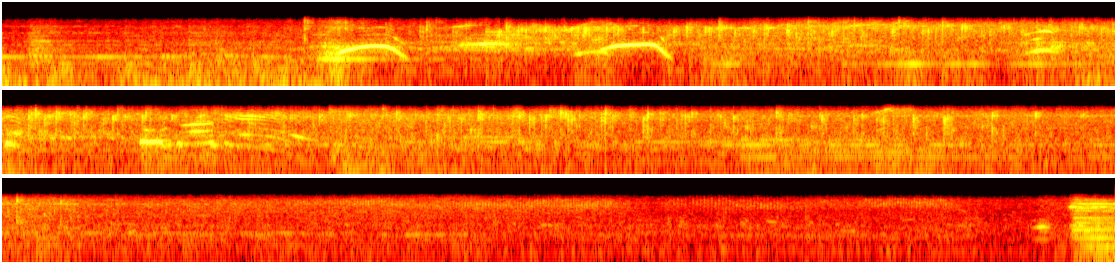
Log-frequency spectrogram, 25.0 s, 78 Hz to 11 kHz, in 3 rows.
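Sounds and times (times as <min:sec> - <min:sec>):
crowd murmur: 0:01.7 - 0:25.0
audience applauding and cheering: 0:02.2 - 0:21.3.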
